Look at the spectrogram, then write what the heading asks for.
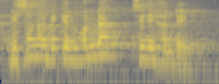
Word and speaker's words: Hyundai: sana bikin Honda sini hundai Hyundai kan dibacanya Hai Ya kan sana Honda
